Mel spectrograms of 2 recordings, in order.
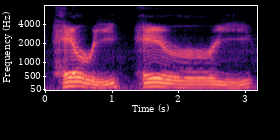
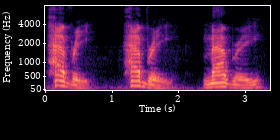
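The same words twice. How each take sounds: First: "hairy" with R through the vowel; R held through the whole vowel; American hairy. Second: "havry" with an open "ha" and a flipped R into the next syllable. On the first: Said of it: "where we have the R for the entire time". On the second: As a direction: flip the R off the tongue. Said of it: "it's that flip of". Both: Shown as a demonstration.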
